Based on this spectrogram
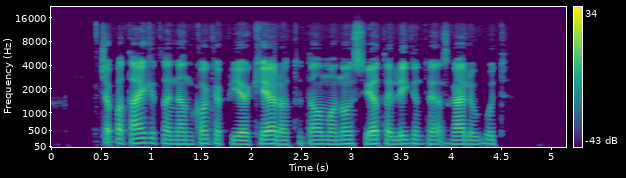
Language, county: Lithuanian, Vilnius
